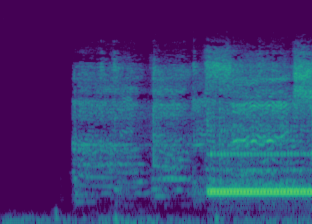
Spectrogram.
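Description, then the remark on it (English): A telephone rings with a bright, buzzy electronic tone after a short silence, growing louder in two abrupt steps until it sounds loud and steady. No one speaks. “answer the goddamn phone.”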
